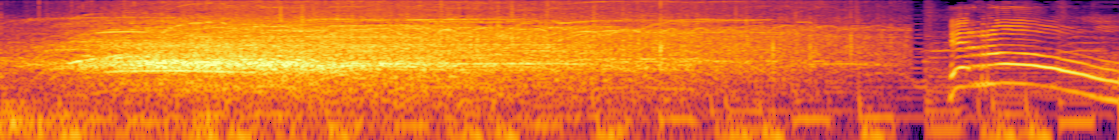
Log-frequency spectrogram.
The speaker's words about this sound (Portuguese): Parabéns, parabéns pro Open Hunchmoon. Palmas, palmas.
